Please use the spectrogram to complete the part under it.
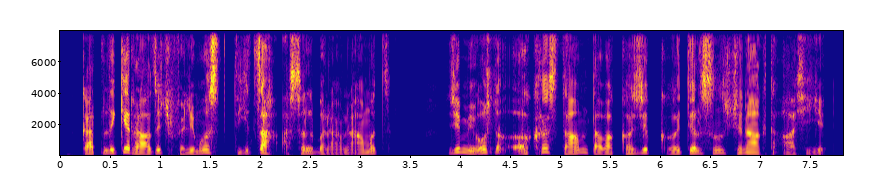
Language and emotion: Kashmiri, surprised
